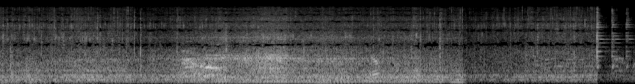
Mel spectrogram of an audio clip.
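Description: Busy street-stall ambience: people talking, over a low engine-like rumble that drops away about two-thirds of the way through. Under it is the sizzle of diced potatoes and a burger bun frying in oil on a flat iron griddle.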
